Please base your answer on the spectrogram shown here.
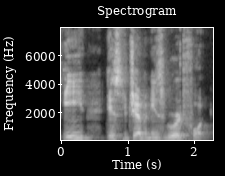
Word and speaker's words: e: coochi and a or in english better pronounce this e is the Japanese word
